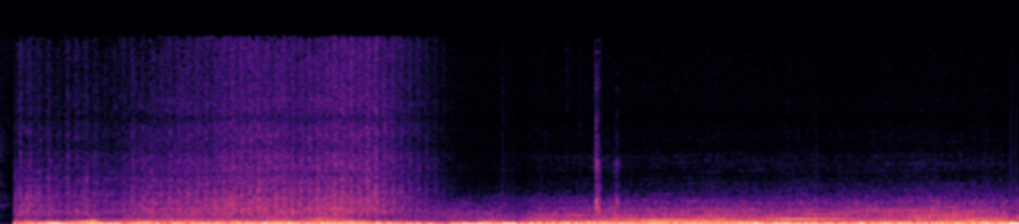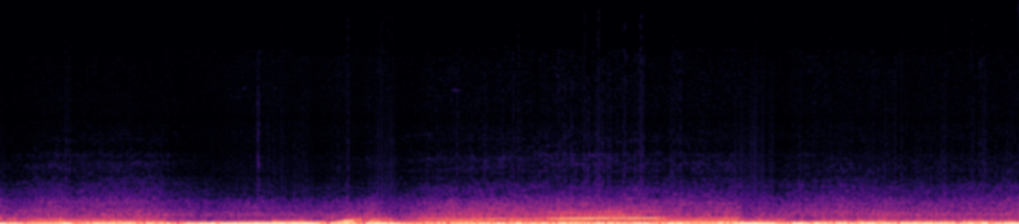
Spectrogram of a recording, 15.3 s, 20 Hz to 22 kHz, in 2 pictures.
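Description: The six-cylinder engine of an RS4 sports car revs hard, its loud, steady roar climbing in pitch again and again as it pulls through several gear changes, with no voices.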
